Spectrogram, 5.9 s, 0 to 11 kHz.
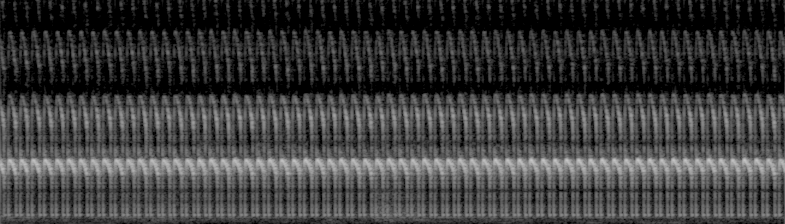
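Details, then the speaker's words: Royal Smoke, Gas and Fire Alarm, estimated late 1970s or 1980s, speaker-driven rather than electromechanical or piezo, switched off again: fast, even, shrill beeping at about three to four pulses a second. It ran its test mode, and the alarm is working. "Nope. It did a test mode this time, which is good. That's cool. A test thing."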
